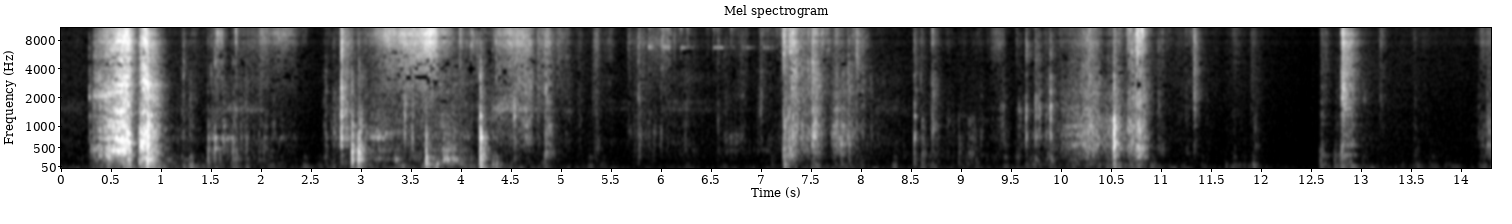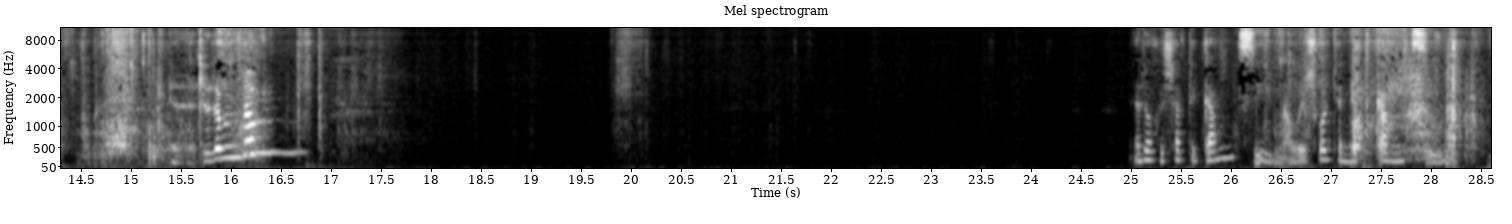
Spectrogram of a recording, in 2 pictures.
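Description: Paper rustles and scrapes as it is handled.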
